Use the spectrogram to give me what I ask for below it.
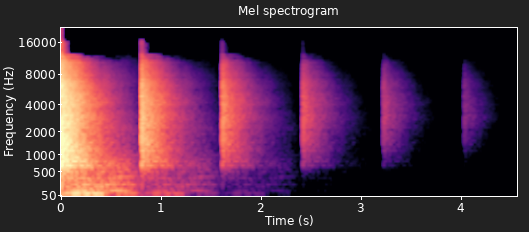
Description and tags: Impulse responses recorded while walking around downtown with a cap gun, a few party poppers, and the DS-40. Most have a clean (raw) version and a noise reduced version. Some have different edit versions.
